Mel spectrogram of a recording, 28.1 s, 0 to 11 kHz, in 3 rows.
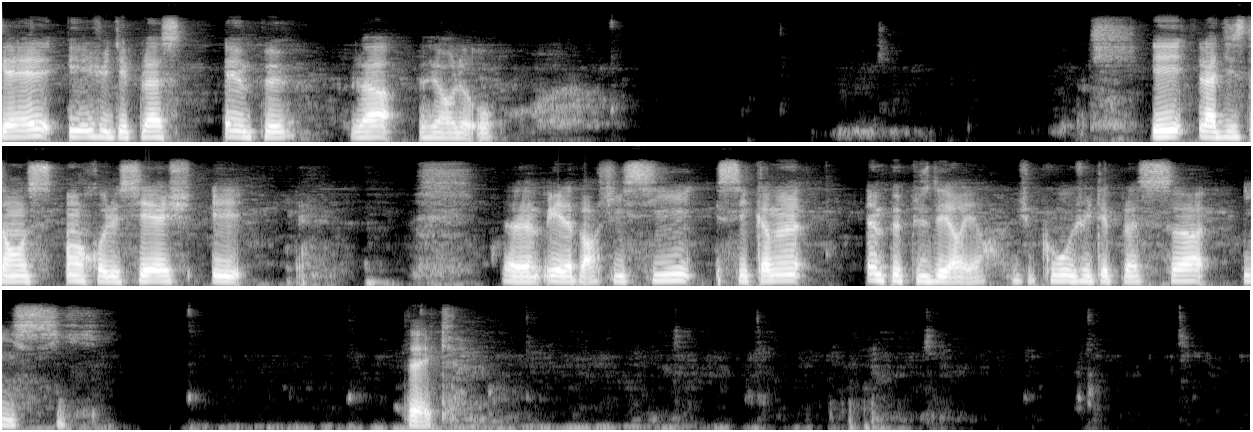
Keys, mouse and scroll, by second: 0.5 click, 5.6 scroll down 1, 5.8-8.0 middle drag, 8.0-8.5 scroll down 1, 8.5-11.5 middle drag, 12.1 KP_3, 13.0-15.5 scroll up 1, 15.5 click, 21.4 click, 22.1 a, 22.4 scroll down 2, 22.7-26.2 middle drag, 26.2-26.9 scroll up 5, 26.9-28.1 middle drag.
